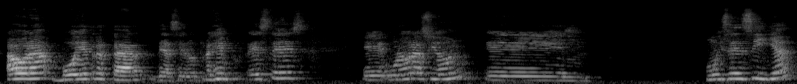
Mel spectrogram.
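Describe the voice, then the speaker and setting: Woman teaching grammar slow and patient, sounds far off in an echoey room. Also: fairly high pitch, fairly bright tone. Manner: patient, explains step by step; drawn-out English example sentences. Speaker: English teacher. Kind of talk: slow whiteboard grammar lesson.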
